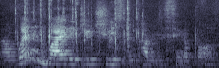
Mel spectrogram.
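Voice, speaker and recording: A woman's voice: mid-range voice, lively intonation, quick pace. A woman interviewer asking short, plain questions. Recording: echoey room with music.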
